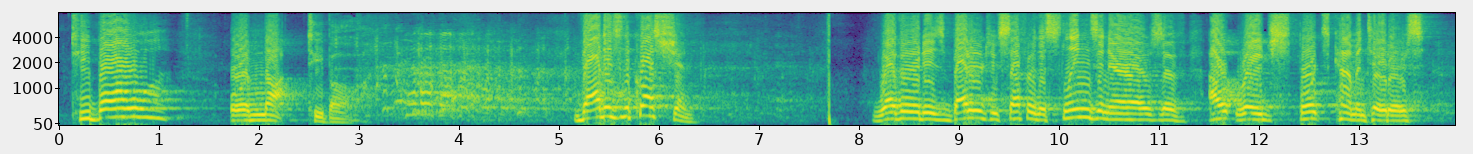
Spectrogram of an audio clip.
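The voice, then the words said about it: Theatrical Shakespearean actor voice. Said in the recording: “You have to say it in your best Shakespearean actor accent.”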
